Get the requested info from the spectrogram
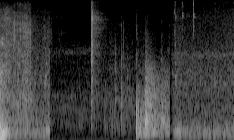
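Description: Near silence between narration lines, with a faint click about a second in and a brief faint noise shortly after.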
